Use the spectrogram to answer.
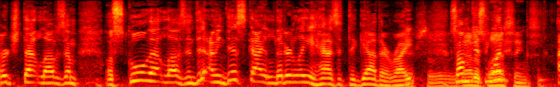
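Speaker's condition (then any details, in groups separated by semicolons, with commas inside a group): No condition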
